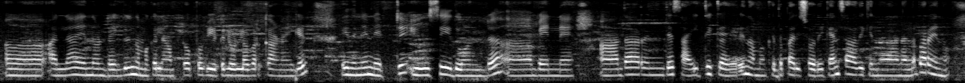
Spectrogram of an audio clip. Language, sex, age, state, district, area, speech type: Malayalam, female, 30-45, Kerala, Kollam, rural, spontaneous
